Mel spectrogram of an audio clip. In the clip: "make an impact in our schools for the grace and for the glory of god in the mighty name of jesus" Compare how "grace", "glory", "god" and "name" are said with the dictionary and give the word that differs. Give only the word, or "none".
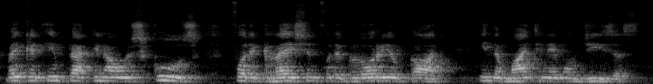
grace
